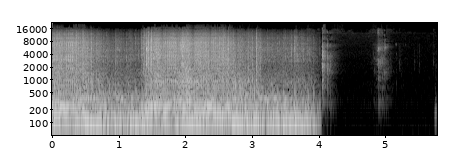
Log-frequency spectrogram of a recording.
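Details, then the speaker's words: 1979 Yamaha XS650: engine roars with strong, crisp revs for four seconds then cuts off; it revs way quicker now, quick throttle response. "It revs way quicker now though."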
